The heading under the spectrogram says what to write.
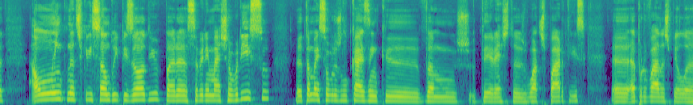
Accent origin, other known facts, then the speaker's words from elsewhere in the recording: Aveiro, Portugal; E eu sou de Aveiro, portanto não se metam comigo.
